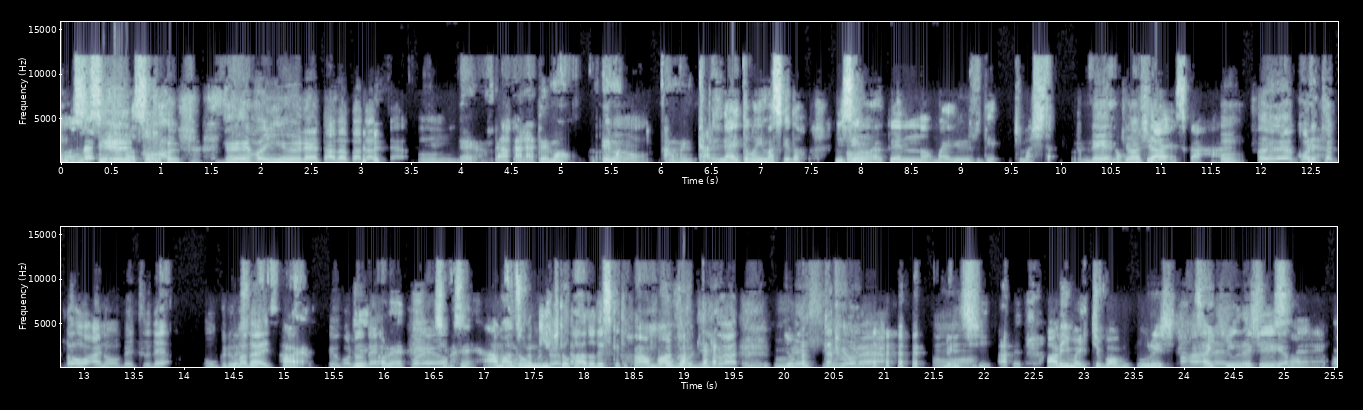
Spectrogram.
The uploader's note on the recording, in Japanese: ZOOMで収録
